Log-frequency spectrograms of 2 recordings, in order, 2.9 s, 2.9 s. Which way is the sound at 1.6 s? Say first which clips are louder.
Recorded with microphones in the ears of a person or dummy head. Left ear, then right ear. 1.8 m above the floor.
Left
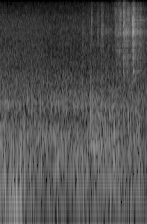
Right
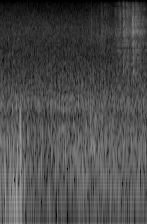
Left 6 dB; 25° left (ahead or behind).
